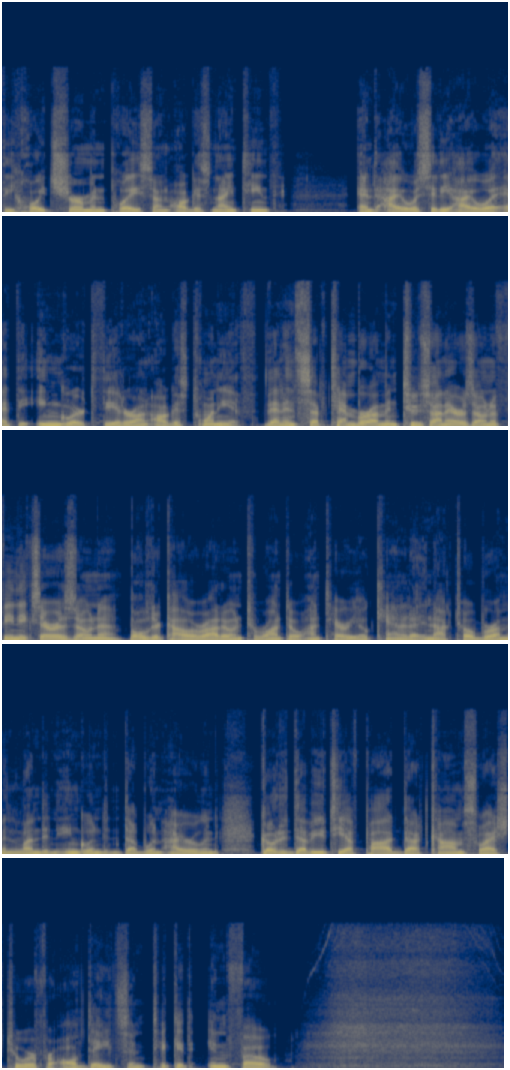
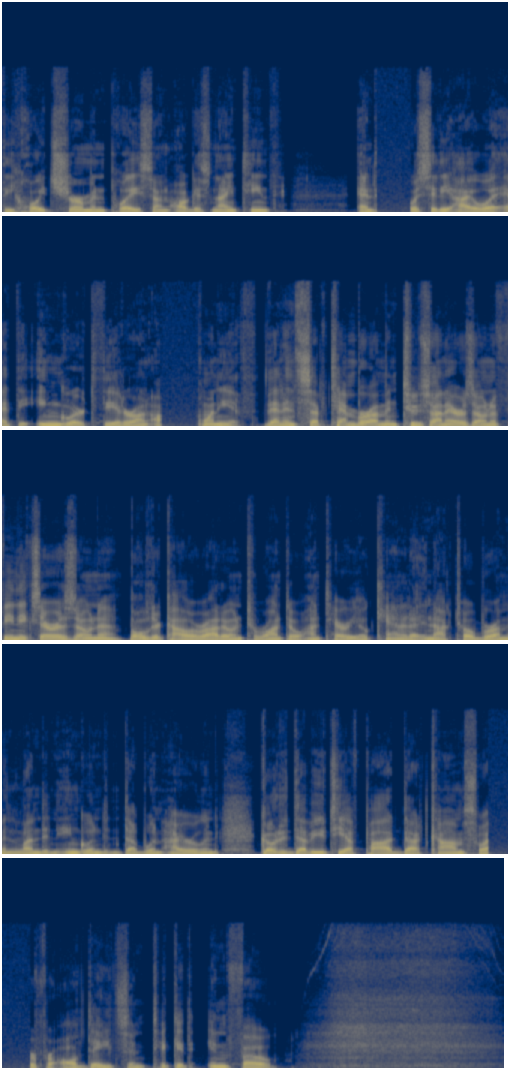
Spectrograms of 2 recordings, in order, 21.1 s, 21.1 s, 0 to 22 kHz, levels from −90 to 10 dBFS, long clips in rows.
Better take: first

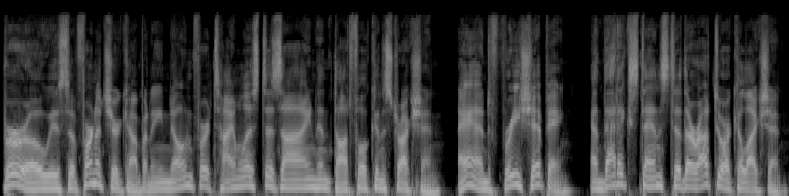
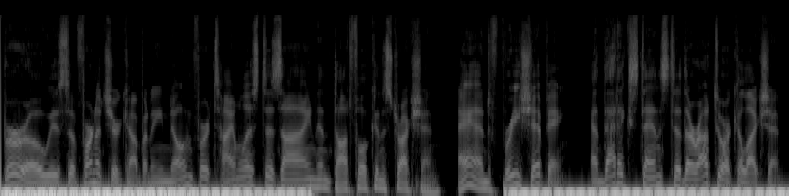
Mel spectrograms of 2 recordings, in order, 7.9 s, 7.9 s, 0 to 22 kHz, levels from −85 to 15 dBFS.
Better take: first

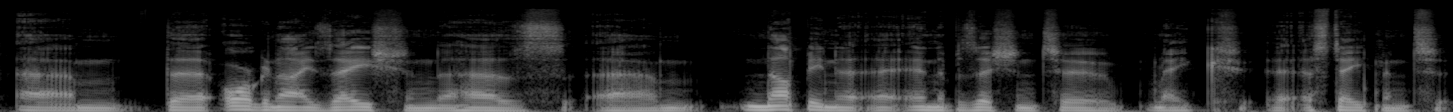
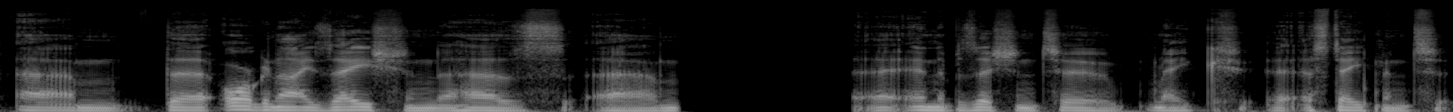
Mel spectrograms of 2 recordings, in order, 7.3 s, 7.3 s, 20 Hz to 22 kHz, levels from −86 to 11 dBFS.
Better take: first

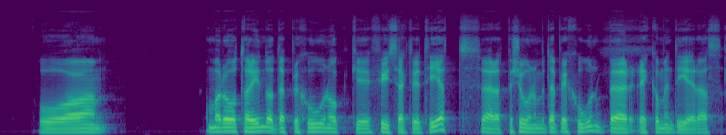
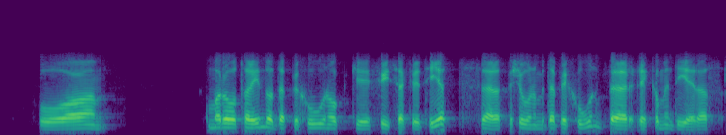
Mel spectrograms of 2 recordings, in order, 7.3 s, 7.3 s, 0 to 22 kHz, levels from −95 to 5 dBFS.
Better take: first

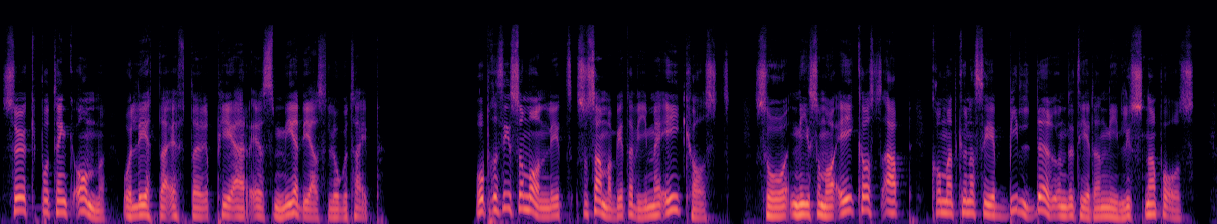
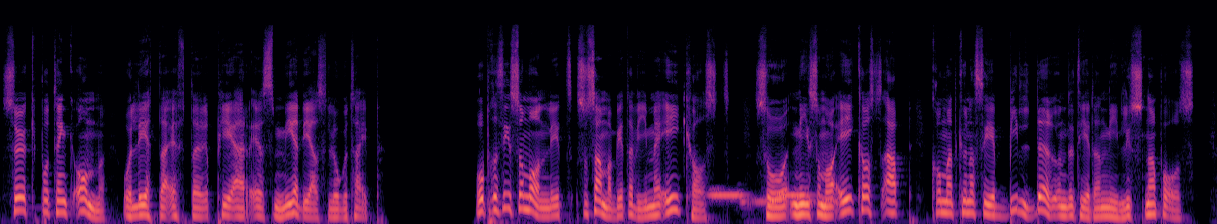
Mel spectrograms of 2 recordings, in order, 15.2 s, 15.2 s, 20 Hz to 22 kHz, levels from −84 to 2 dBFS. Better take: first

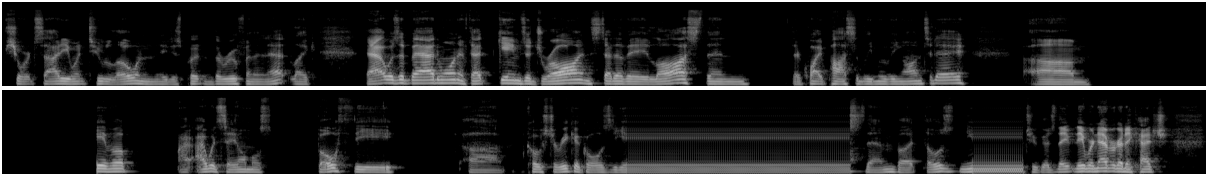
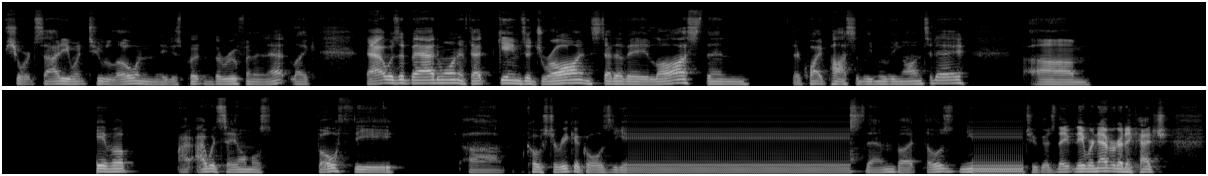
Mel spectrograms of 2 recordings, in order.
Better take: neither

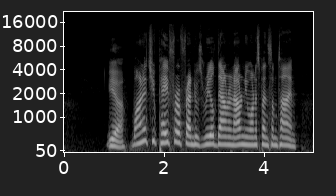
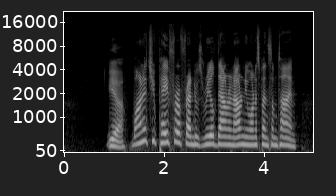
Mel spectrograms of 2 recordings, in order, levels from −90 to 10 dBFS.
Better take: neither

